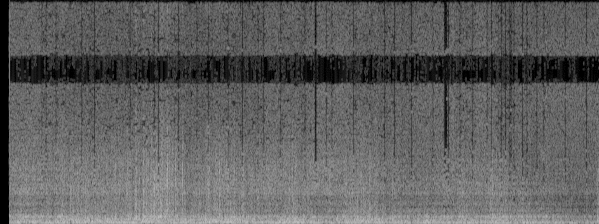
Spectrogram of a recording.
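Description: A steady low engine rumble like a passing vehicle fills the whole recording, with no animal calls audible.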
